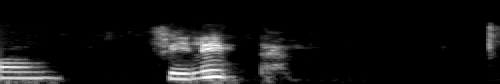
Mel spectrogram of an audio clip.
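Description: A young woman speaks brightly through an online call.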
